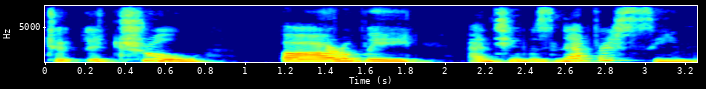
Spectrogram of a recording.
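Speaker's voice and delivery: ordinary delivery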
